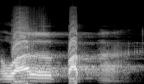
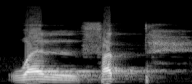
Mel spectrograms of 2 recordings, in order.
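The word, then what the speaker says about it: والفتح: Jadi wal fa bukan wal pat. Idza jaa nasrullahi wal pat wal fath. Ya. Baik, seperti itu. Saya contohkan ya. Setelah kita baca sama-sama ya. Idza jaa nasrullahi wal fath.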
